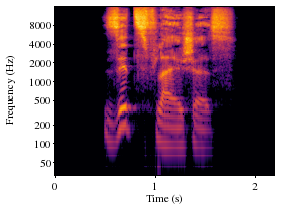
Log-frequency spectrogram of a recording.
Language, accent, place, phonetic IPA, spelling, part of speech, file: German, Germany, Berlin, [ˈzɪt͡sˌflaɪ̯ʃəs], Sitzfleisches, noun, De-Sitzfleisches.ogg
- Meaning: genitive of Sitzfleisch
